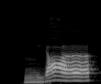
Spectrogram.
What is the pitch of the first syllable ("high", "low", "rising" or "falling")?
rising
